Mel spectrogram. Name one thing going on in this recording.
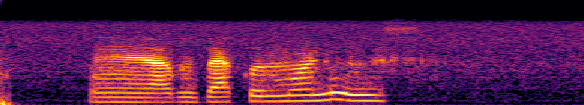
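A young woman speaks in a slow, drawn-out, sing-song voice close to the microphone.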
